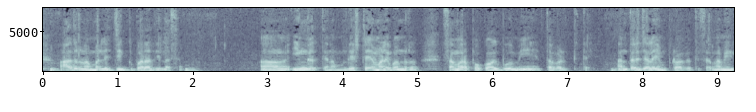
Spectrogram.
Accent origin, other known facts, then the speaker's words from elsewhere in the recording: Karnataka, India; ನಮ್ಮಲ್ಲಿ ನಮ್ಮ ಕರೂರು ತಾಲೂಕು ನಮ್ಮ ಗ್ರಾಮದಲ್ಲಿ ಏನಾಗಿದೆ ಸರ್ ಅಂದ್ರೆ, ನಾವು 150 ಅಡಿ ಬೋರ್ವೆಲ್ ಹಾಕ್ಸ್ತಿದ್ವು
